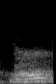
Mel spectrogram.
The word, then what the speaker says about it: nerd: It's and there's no j sound on the end or sound on the end. Brazilians are used to having this extra little vowel sound at the end of words. English words almost always end with a consonant sound, the vast majority of them.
